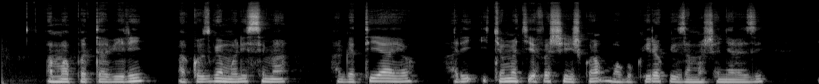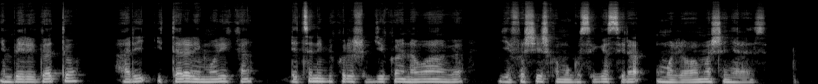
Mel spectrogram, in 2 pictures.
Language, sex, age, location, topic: Kinyarwanda, male, 25-35, Nyagatare, government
